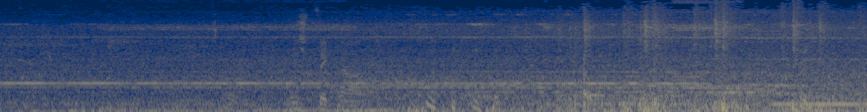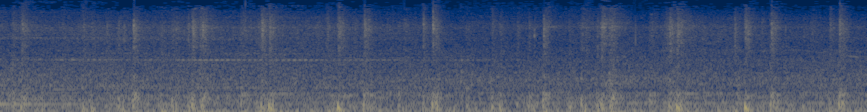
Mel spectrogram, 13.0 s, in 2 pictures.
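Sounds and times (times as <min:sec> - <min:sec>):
train rumble: 0:00.0 - 0:13.0
train wheels clicking over rail joints: 0:03.2 - 0:13.0.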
